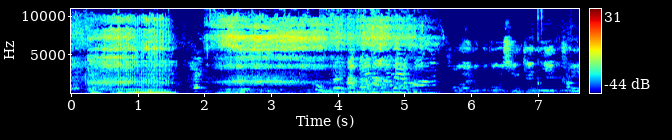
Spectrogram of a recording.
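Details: Pitbull dog asleep: a loud, low, snorting snore followed by softer rumbling breathing noise, with some background sound; the dog is said to snore habitually.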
